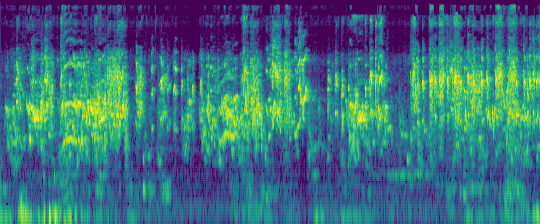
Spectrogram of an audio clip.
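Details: A breeding pair of budgerigars eating and chirping; loud scratchy warbling chatter in three or four bursts with brief breaks, low knocks near the start.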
